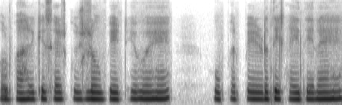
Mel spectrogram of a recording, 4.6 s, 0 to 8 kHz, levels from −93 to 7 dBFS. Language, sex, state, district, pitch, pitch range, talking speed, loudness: Hindi, female, Chhattisgarh, Sukma, 190 Hz, 190-195 Hz, 210 wpm, -16 LUFS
